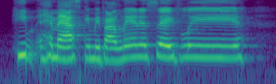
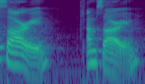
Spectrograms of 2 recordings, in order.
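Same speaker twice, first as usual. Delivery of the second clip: Sorry and I'm sorry much lower and softer; bare quiet apology; 11 semitones lower, 9 dB quieter than usual. Shown as a demonstration. What she actually texted him, low and soft sorry. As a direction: drop the voice, just a plain small sorry. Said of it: "All I said was".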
